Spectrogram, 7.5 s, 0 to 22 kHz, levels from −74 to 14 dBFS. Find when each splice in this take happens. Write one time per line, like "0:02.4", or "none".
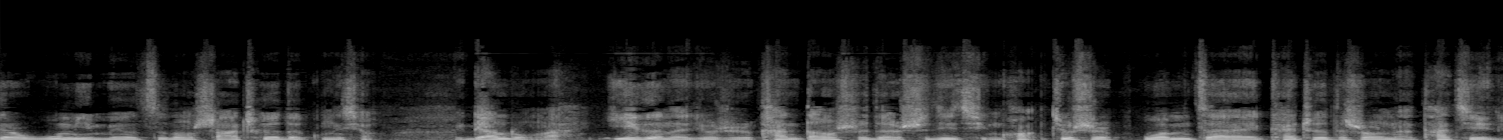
none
